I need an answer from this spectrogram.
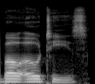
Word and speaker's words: Boötes: to locate the constellation Bootes properly pronounced Bootes otherwise known as the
